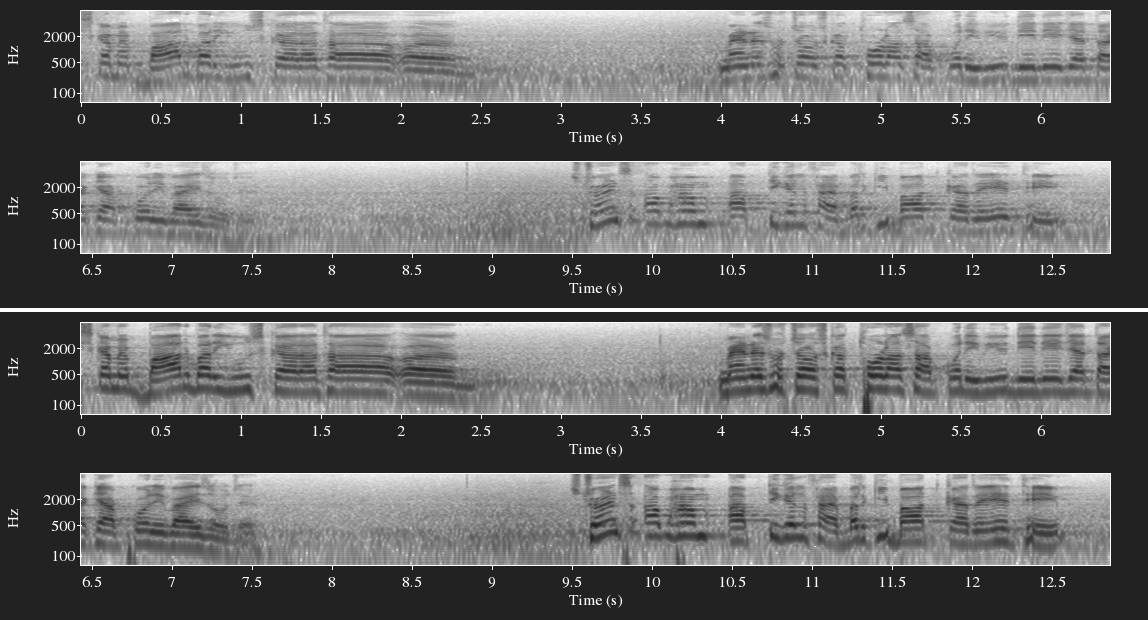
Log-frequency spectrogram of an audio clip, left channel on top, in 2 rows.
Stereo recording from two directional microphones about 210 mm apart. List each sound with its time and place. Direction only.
0.0 s a man's voice: 40° right (ahead or behind)
4.0 s a man's voice: 50° right (ahead or behind)
9.5 s a man's voice: 45° right (ahead or behind)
